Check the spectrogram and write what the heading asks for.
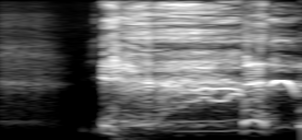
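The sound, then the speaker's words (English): A loud, raspy cough from a person who has been sick for about a month bursts out after a soft intake of breath, rattling on for about a second with a rough, throaty texture. No one speaks. “Yeah, this cough.”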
